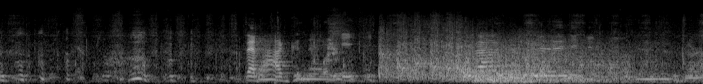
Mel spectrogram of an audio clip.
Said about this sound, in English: What on earth's she doing? Well, it sounds as if she's sawing through something.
